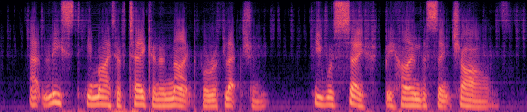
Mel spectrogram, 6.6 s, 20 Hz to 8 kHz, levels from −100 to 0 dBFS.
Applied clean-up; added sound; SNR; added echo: neural separator model SepFormer DNS4.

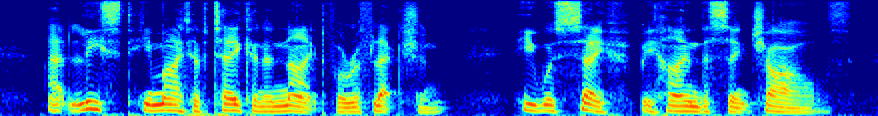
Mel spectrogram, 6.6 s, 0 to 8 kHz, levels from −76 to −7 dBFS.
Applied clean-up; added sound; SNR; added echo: none; none; none; none.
